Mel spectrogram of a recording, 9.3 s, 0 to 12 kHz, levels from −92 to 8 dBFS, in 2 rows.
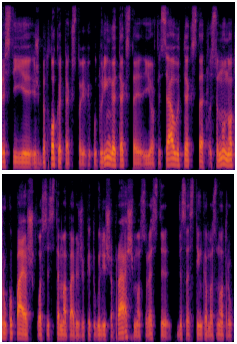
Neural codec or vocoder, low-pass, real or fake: none; 10.8 kHz; real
